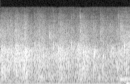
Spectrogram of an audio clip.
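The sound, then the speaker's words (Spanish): A church audience claps steadily in a dense, continuous wash of applause that holds at an even level throughout, with no words spoken over it. “Es mayor si sí, dale un aplauso.”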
